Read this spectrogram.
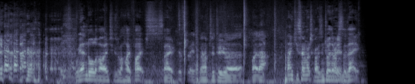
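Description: Several men talk with animation close by.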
